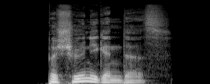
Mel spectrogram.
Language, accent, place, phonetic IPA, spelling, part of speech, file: German, Germany, Berlin, [bəˈʃøːnɪɡn̩dəs], beschönigendes, adjective, De-beschönigendes.ogg
- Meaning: strong/mixed nominative/accusative neuter singular of beschönigend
